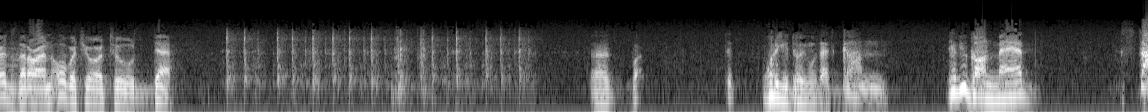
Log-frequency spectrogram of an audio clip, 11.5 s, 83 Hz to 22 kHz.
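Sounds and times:
speech: 0.0 - 1.8, 5.9 - 6.5, 7.2 - 10.4, 11.2 - 11.4
typewriter keys clacking in a study: 2.2 - 5.4.

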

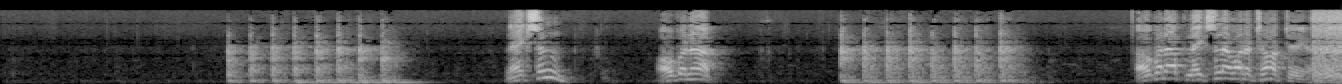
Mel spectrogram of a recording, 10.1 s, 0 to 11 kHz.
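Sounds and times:
firm knocking on a door: 1.7 - 3.2, 6.3 - 7.8
speech: 3.8 - 5.5, 8.5 - 10.0.

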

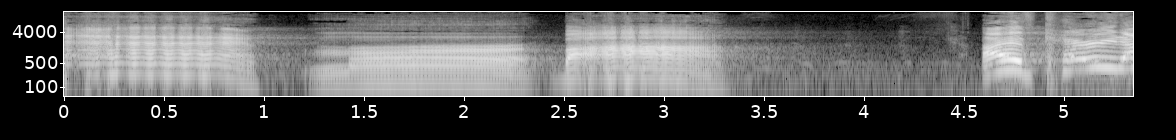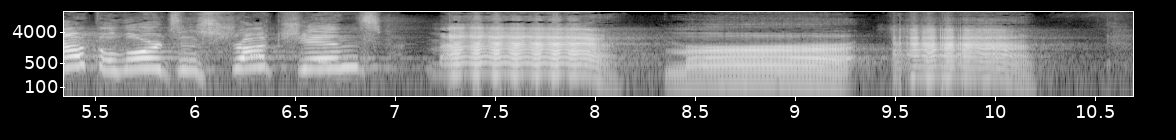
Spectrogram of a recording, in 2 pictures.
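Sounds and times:
sheep bleating: 0.0 - 3.5, 7.2 - 10.4
speech: 5.8 - 9.8.

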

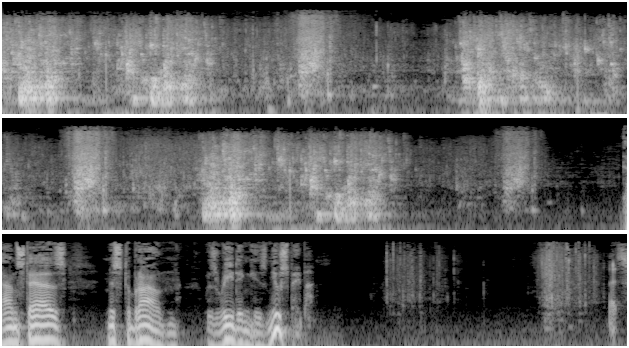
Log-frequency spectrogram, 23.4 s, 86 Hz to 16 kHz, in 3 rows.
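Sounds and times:
water being bailed out with a hat: 0.0 - 15.5
speech: 1.8 - 2.5, 15.8 - 19.6.

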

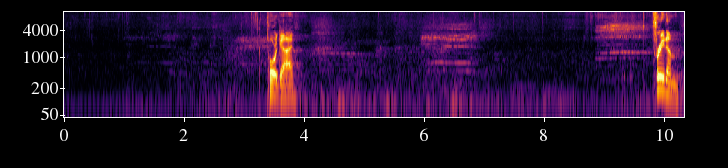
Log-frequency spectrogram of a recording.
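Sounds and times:
sheep bleating: 1.0 - 2.1, 2.8 - 3.6, 5.9 - 7.1, 8.8 - 9.8
murmur of voices: 1.0 - 10.0
speech: 3.4 - 4.0, 9.9 - 10.3.

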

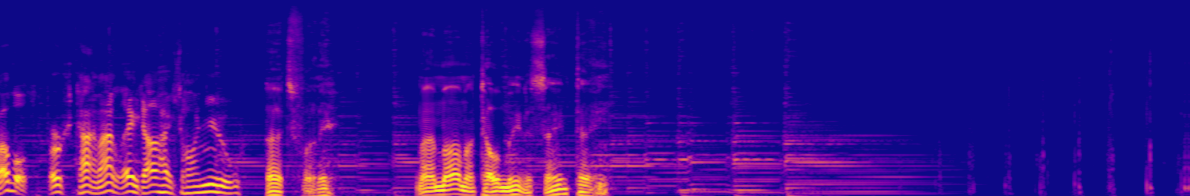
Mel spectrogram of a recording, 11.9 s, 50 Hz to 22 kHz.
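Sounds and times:
speech: 0.0 - 3.5, 4.2 - 6.2
horse hooves clip-clopping on an old horse trail: 9.0 - 11.8.

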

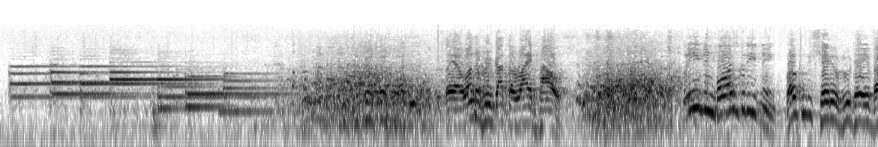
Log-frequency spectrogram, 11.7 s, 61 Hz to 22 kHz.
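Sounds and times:
doorbell chime: 0.0 - 4.8
laughter: 3.6 - 9.4
speech: 6.3 - 8.3, 9.1 - 11.7.

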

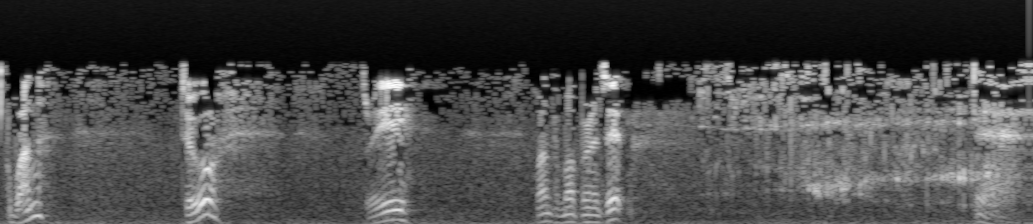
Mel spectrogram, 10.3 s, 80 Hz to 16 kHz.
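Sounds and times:
speech: 0.2 - 0.7, 1.9 - 2.5, 3.7 - 4.3, 5.4 - 6.5, 9.8 - 10.3
water poured out of a teapot into a vessel: 7.0 - 10.3.

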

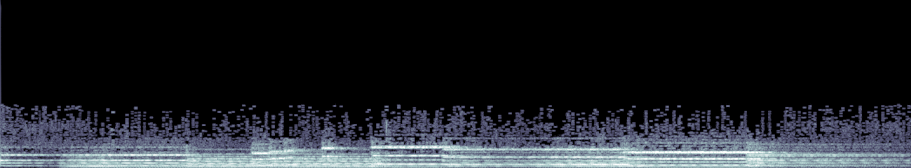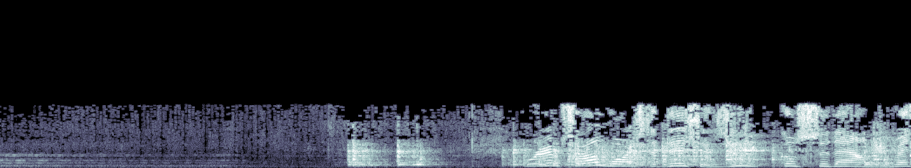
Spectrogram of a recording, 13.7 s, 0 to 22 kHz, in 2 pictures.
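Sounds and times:
low steady hum: 0.4 - 13.6
dishes clinking and clattering in a sink while being washed: 9.4 - 13.6
sharp knocks: 9.4 - 13.6
voices talking: 10.6 - 13.6.

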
